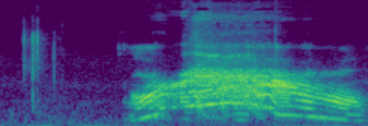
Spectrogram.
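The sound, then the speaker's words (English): A short hissing crackle, then a single loud, drawn-out yowl that wavers up and down in pitch for about a second and a half, like an angry cat squaring off. “Cat fight!”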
